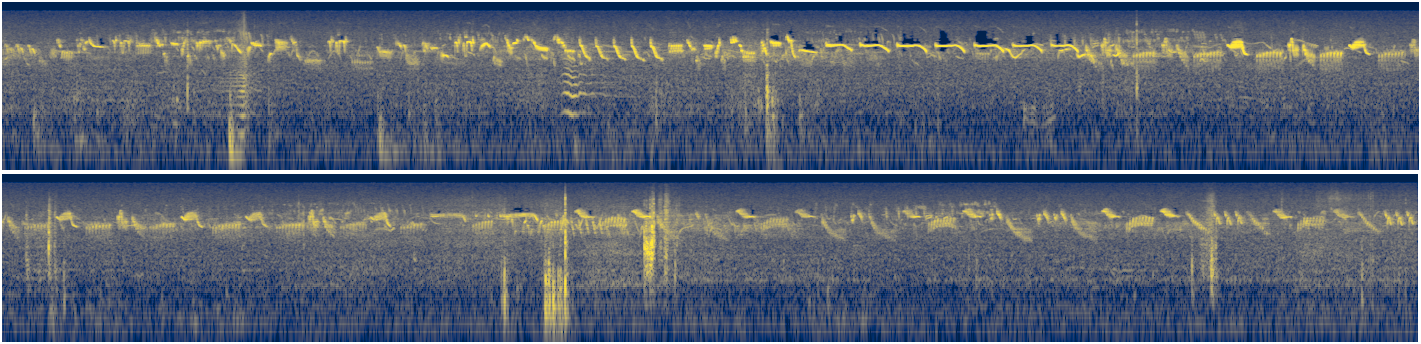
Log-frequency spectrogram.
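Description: A small bird singing a long, fast, high-pitched twittering song without pause, loudest about a third of the way in, with a few faint knocks.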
